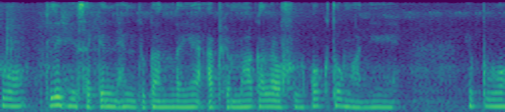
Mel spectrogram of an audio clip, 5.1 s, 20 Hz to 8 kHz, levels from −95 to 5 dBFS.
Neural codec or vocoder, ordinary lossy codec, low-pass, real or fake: none; none; 7.2 kHz; real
